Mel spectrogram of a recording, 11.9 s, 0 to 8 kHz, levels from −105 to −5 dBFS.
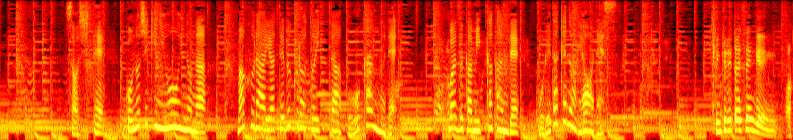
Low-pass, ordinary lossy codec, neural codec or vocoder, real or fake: none; none; none; real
